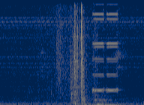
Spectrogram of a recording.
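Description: A menu opens with a sharp click and a short electronic chime.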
